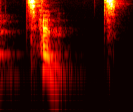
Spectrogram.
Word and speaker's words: tent: Can you hear I say tent? Then a little pause and then t. Tent. Tent. Because t is unvoiced, глухой, so we get this little pause.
